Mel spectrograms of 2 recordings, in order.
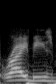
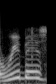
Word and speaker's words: Ribes: current and this is rebase nevada r-i-b-e-s n-e-v-a-d-e-n-s-e a lot of people probably pronounce it ribbies but i keep it a little closer to the original latin so rebus nevidense so it's a member of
